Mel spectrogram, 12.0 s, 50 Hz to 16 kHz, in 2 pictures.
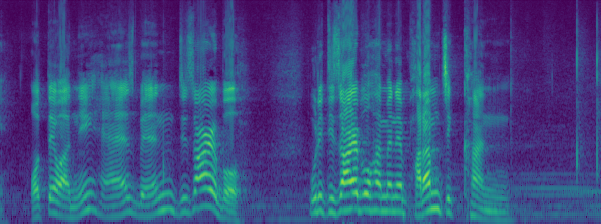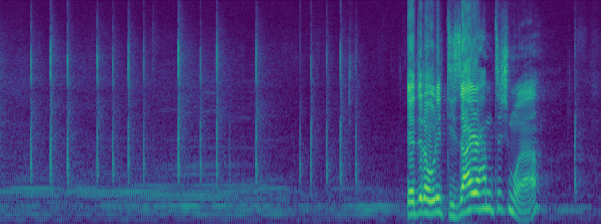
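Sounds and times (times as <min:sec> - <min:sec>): soft background music: 0:00.0 - 0:12.0
chalk tapping on blackboard: 0:05.8 - 0:09.8.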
